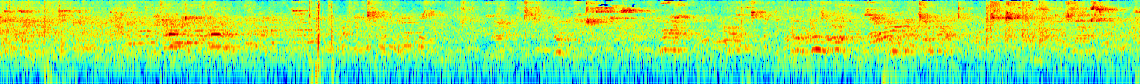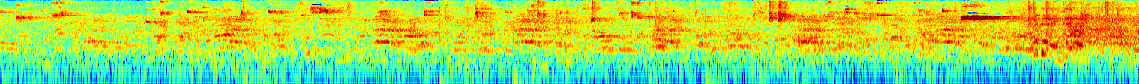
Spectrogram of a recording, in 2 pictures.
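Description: Basketball game sound in a large gym: a basketball bouncing on the hardwood court amid constant crowd chatter, with the room's echo. Near the end comes a short high blast that fits a referee's whistle.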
